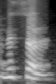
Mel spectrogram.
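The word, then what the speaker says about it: whistle: बजाई the elephant विसल इसको बोलते है विसल इसमें जो टी होता है ना वो साइलेंट होता है ससल का मतलब होता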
